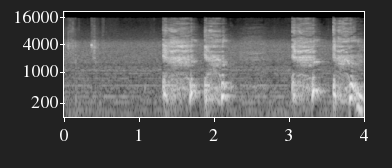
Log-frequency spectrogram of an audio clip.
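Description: A woman coughing: four loud, harsh coughs in two pairs, the first pair a little past a second in and the second pair near the end.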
